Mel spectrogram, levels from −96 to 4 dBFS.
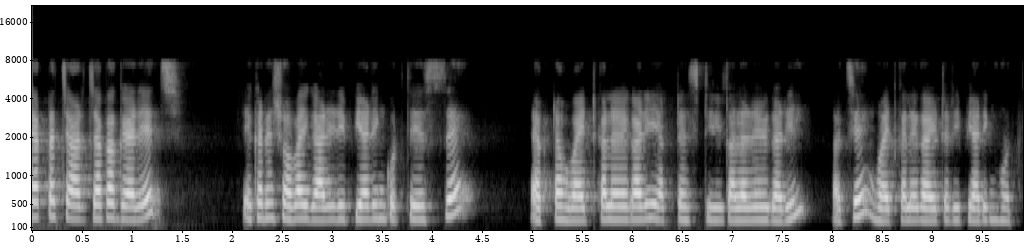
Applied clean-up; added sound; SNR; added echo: neural mask model DeepFilterNet 3.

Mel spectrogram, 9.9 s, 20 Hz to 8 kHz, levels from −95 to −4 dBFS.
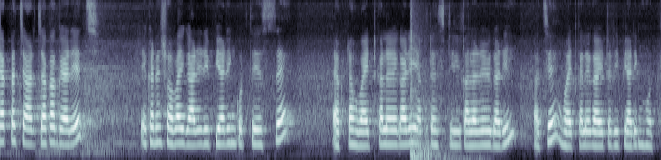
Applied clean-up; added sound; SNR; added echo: none; Door; 18 dB; none.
